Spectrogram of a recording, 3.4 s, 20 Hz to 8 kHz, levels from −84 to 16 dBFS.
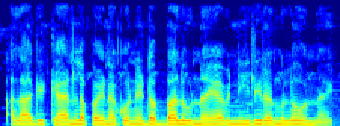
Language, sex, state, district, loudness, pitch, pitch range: Telugu, female, Telangana, Mahabubabad, -17 LUFS, 195 Hz, 190-200 Hz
